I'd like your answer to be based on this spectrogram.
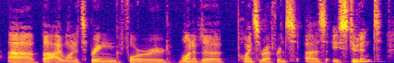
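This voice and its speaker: A man speaks in a flat, monotone way at a medium pitch. His delivery is moderately paced, with a Canadian accent. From Ontario, Canada. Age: 20s. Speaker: university student giving a delegation. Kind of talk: public delegation speech. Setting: school board meeting. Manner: hesitant, many fillers.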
